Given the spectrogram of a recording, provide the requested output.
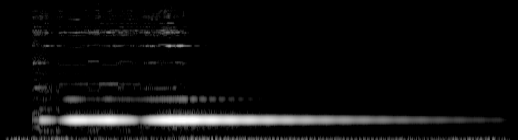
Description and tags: Corto Bibrante
bohemia glass glasses wine flute violin jangle tinkle clank cling clang clink chink ring
bohemia, chink, clang, clank, cling, clink, flute, glass, glasses, jangle, ring, tinkle, violin, wine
